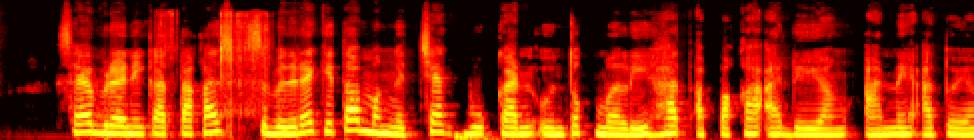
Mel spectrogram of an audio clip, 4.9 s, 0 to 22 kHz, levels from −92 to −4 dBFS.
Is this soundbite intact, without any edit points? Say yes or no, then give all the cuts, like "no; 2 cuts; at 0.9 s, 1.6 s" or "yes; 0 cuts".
no; 1 cut; at 1.1 s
